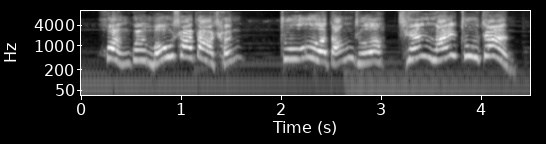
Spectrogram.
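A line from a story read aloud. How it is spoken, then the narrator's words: Furious loud shout. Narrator (Chinese): 袁绍气坏了，他高声大喊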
